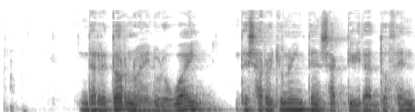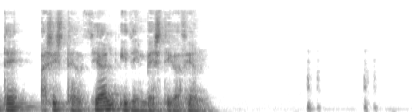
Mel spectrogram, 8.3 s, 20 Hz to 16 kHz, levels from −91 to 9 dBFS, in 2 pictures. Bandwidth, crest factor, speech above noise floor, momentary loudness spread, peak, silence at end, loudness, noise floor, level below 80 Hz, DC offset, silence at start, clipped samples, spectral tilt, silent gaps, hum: 11 kHz; 20 dB; 64 dB; 11 LU; -6 dBFS; 2.1 s; -25 LUFS; -87 dBFS; -42 dBFS; under 0.1%; 0.8 s; under 0.1%; -7 dB/octave; none; none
